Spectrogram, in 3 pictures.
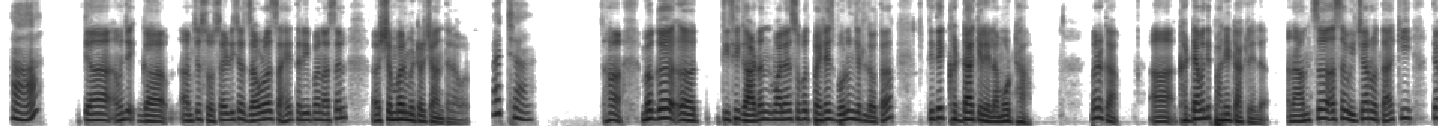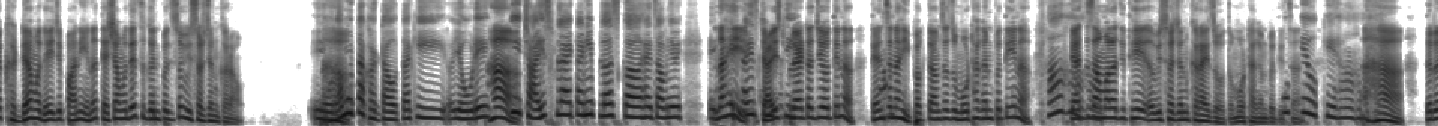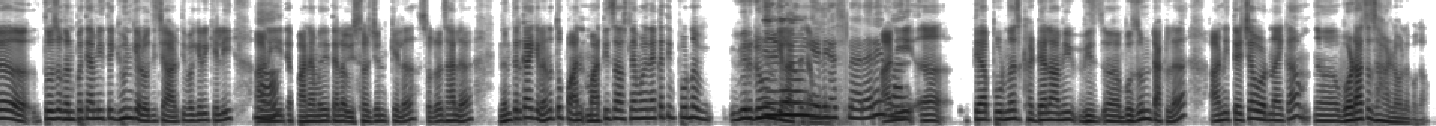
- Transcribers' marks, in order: other background noise; tapping; surprised: "एवढा मोठा खड्डा होता, की … म्हणजे एक्केचाळीस गणपती?"
- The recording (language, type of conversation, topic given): Marathi, podcast, सण पर्यावरणपूरक पद्धतीने साजरे करण्यासाठी तुम्ही काय करता?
